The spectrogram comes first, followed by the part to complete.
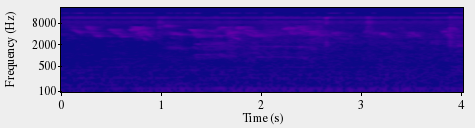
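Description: Birds chirping faintly, a quick run of short falling chirps in the first couple of seconds, over a low steady rumble.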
